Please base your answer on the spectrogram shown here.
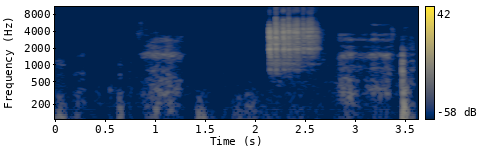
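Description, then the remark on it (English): A small die, being rolled for character ability scores, tumbles off a desk, landing in a bright clatter that rattles for about half a second, with a few soft knocks and bumps before and after. “And the dice dropped off my desk.”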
